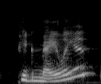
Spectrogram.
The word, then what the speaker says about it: Pygmalion: Again, this like ties into the sex bot in kind of the way that sex bots are created, because, and I'm going to pronounce this incorrectly, Pygmalion, is that how you pronounce that? – Mm-hmm.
